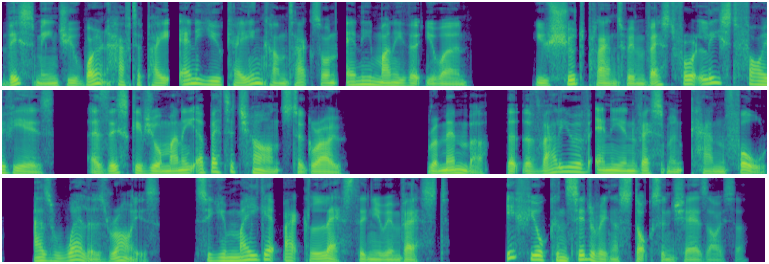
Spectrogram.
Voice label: Elearning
